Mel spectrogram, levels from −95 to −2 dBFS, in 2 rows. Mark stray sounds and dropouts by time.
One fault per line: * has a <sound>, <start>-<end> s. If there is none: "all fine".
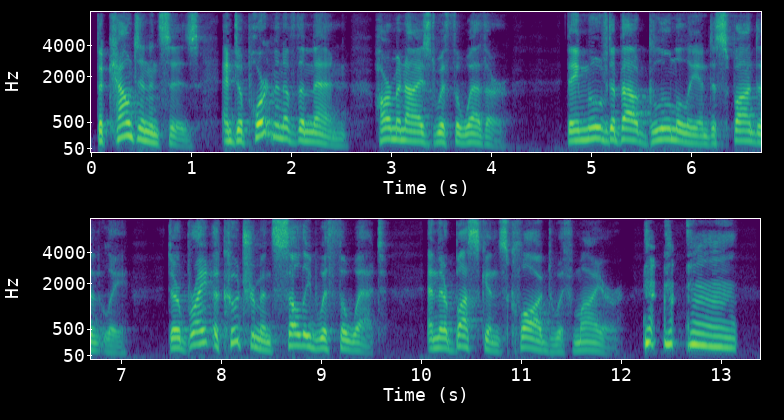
* has a throat clearing, 12.2-13.2 s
